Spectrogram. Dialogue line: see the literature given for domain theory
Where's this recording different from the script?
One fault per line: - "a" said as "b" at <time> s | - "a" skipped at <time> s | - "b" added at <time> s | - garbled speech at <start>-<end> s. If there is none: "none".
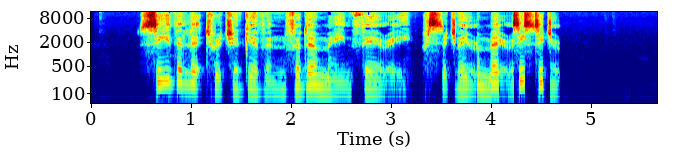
- garbled speech at 3.3-4.7 s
